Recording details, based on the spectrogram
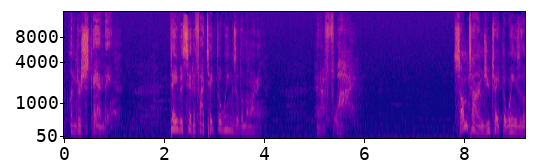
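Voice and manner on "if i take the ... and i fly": softer and lower, fading to a hush. Acted. Preacher quoting David, fading into a hushed voice. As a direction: let the verse fall away to a whisper.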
